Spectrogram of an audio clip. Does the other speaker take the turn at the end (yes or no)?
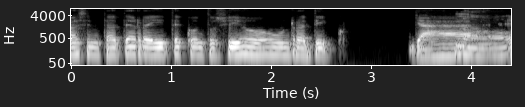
no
